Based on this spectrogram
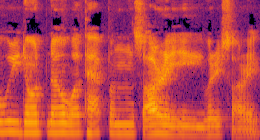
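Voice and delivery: high, drawn-out mock apology; apologizing laundry lady. Laundry lady apologizing to returning customer, high imitated apology. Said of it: "the ladies are apologizing".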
